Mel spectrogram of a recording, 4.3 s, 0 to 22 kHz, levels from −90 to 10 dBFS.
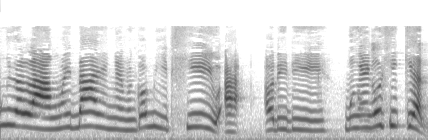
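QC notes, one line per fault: Throughout, AAC compression: the speech is dull and smeared, with nothing above 10 kHz and a plainly audible warbling, fizzy texture on sustained sounds and sibilants. This is likely AAC-LC coding at a low bitrate, consistent with about 32 kbps, which forces coarse quantisation and a lowered cut-off.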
